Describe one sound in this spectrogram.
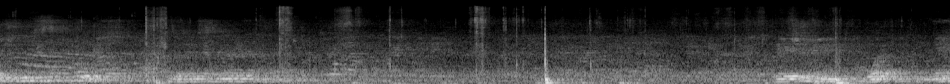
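Hands open a cardboard box, which scrapes and thumps on a table.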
